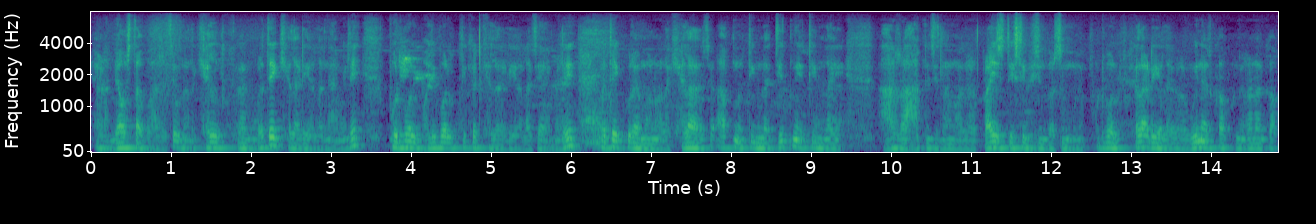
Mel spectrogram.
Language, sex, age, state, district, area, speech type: Nepali, male, 60+, West Bengal, Kalimpong, rural, spontaneous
